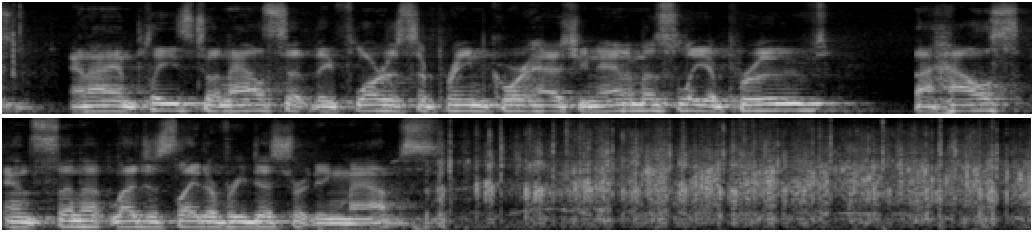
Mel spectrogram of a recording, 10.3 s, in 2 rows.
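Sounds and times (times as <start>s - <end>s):
speech: 0.4s - 7.6s
applause: 7.3s - 10.2s
cheering: 7.5s - 10.2s.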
